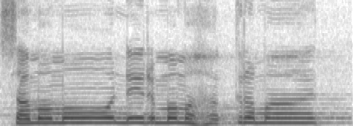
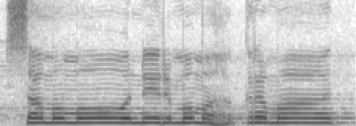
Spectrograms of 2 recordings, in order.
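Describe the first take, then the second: Both takes have the same delivery.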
